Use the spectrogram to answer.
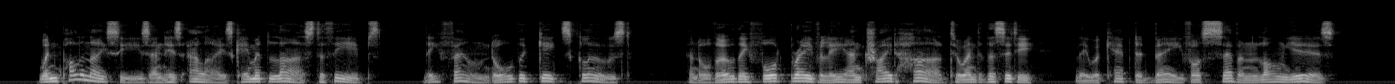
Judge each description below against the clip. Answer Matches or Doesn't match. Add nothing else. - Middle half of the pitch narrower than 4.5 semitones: Doesn't match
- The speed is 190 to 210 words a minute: Doesn't match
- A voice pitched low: Matches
